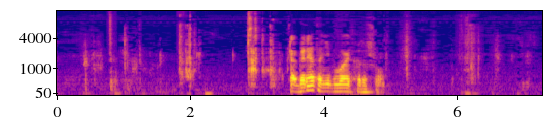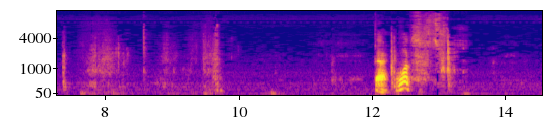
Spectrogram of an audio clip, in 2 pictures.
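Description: Small plastic and metal parts click and clatter on a hard surface.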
